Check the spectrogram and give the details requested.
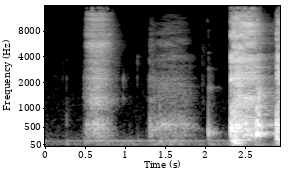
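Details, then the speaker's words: Adult woman with a mild head cold, trying to keep it at bay, not feeling too terrible: a few short, loose coughs, the last burst loudest; cough. "have a tiny tiny bit of a head quilt that I am just trying to keep at a bay I don't feel too terrible but there's a little bit of a cough"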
